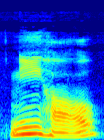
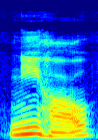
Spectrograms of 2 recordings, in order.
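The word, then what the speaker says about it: 你好: जब इनको इकट्ठा प्रोनाउंस किया जाएगा तो यूँ प्रोनाउंस किया जाएगा नी हाओ। नी हाओ।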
